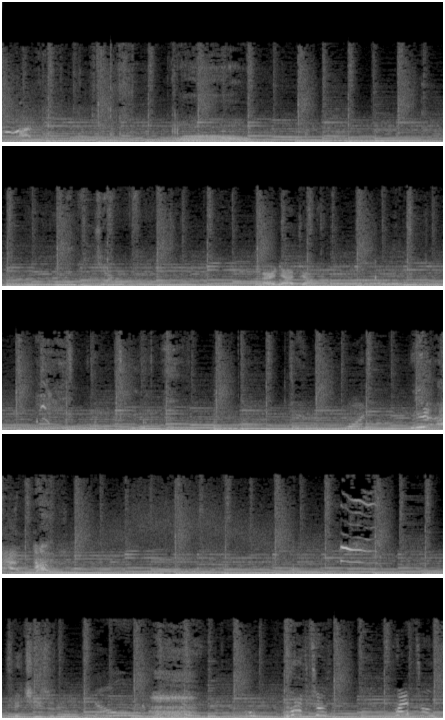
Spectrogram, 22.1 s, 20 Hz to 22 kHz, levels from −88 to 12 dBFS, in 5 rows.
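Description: No technical faults can be heard anywhere in the audio.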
